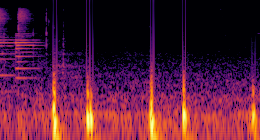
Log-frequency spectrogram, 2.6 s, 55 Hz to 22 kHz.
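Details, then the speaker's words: Simulated normal heartbeat, steady paired lub-dub thumps at about 60 beats a minute, heard through a stethoscope in a children's educational show. "whoa I hear your heartbeat wa you know what profession loves to listen to heartbeats yeah nurses nurses and doctors"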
